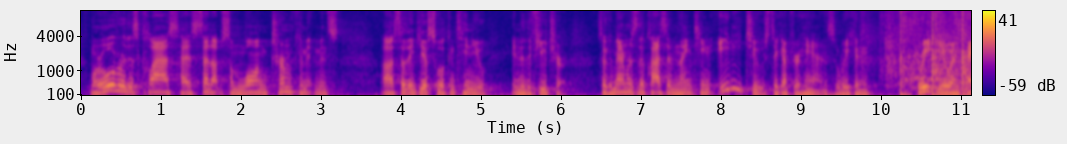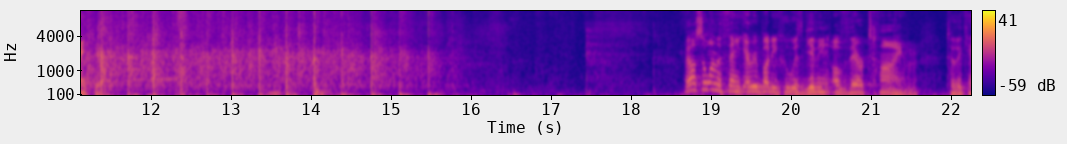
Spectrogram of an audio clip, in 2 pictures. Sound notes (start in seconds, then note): 12.6 audience applauding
